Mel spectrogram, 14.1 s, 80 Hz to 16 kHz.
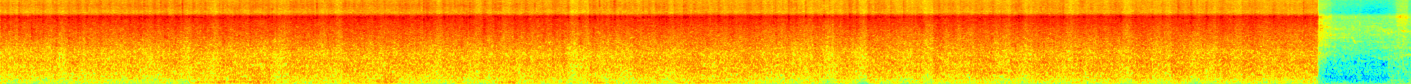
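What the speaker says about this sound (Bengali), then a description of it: "দীর্ঘ 1 ঘন্টা বৃষ্টি হওয়ার পর এখন দেখেন বৃষ্টি কমছে" Heavy rain pours down during a Kalbaishakhi storm with hail, a loud, unbroken roar of drops on surfaces close by. It holds steady throughout, then cuts abruptly to near quiet at the very end, with no voices.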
